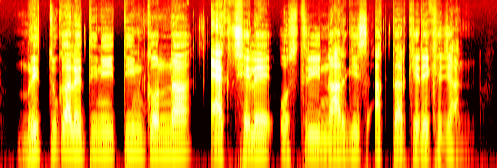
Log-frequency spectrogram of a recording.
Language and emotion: Bengali, neutral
